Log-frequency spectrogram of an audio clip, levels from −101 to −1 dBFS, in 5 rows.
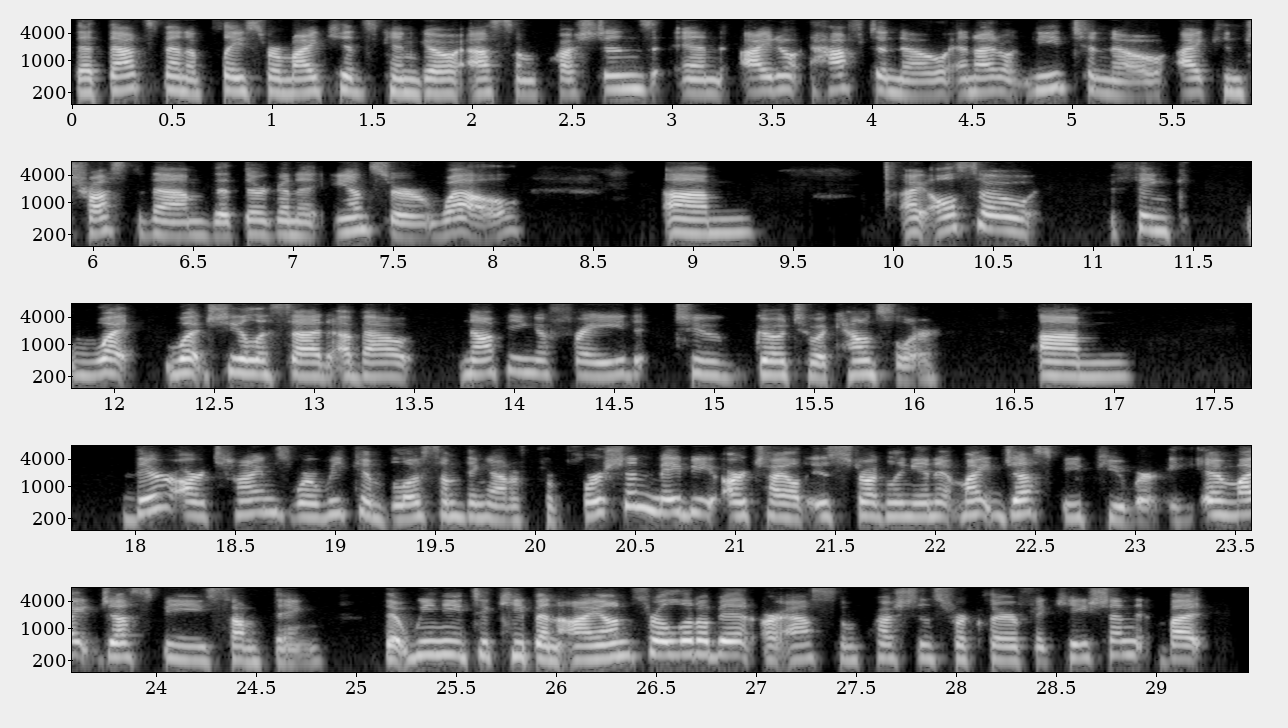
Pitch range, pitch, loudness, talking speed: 205-250 Hz, 225 Hz, -23 LUFS, 200 wpm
